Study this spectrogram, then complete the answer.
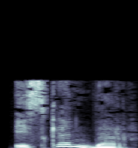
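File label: "2iskandar" male, Arabic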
